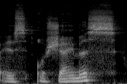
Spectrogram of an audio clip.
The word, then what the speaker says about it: Seamus: and the Celtic languages, there is no s sound as in s. They all have a tinge of sh to them. You'll hear this when Sean Connery talks, and even the name Sean which is spelled S-E-A-N, or Seamus, which is S-E-A-M-U-S.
